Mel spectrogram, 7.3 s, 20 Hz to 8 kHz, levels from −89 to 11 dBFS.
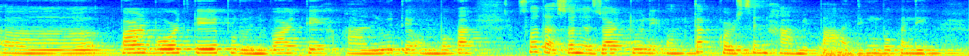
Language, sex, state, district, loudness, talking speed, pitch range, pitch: Mizo, female, Mizoram, Aizawl, -16 LUFS, 230 wpm, 180-200 Hz, 190 Hz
